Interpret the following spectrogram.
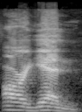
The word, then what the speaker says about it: Arjen: Oh, by the way, Arjen is pronounced Arjen.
